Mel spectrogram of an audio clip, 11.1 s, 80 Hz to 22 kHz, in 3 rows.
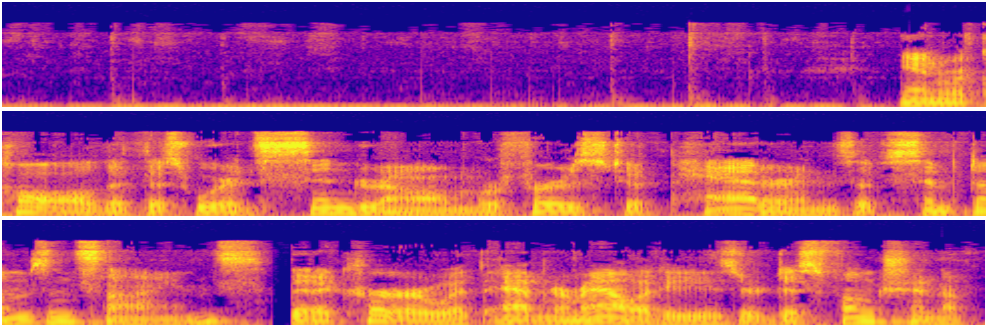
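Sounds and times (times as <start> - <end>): stylus scratching on tablet: 0.0 - 4.3
low steady hum: 0.0 - 11.0.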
